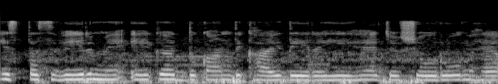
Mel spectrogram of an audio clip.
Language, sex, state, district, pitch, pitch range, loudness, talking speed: Hindi, female, Chhattisgarh, Sarguja, 215 Hz, 200-225 Hz, -15 LUFS, 155 wpm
